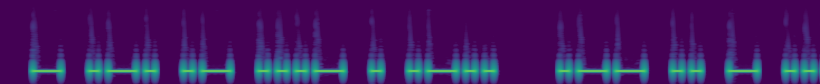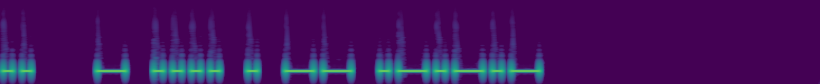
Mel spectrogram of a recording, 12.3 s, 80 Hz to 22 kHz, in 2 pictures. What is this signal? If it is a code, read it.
Morse code, heard as a keyed tone, about 17 wpm, 700 Hz. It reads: TRAVEL WITH THEM.
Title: Sentences from Top 1000 Words - Review Part 2 - 17wpm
